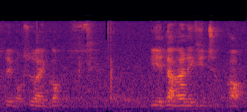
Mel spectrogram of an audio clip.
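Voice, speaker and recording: A man's voice: mid-range voice, flat delivery, quick pace. Echoey Taiwanese Hokkien-accented man preaching. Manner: conversational, exhorting, repeats phrases, frequent "hoh" tags. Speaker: pastor preaching. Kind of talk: informal sermon. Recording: echoey hall, distant mic, noisy background.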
